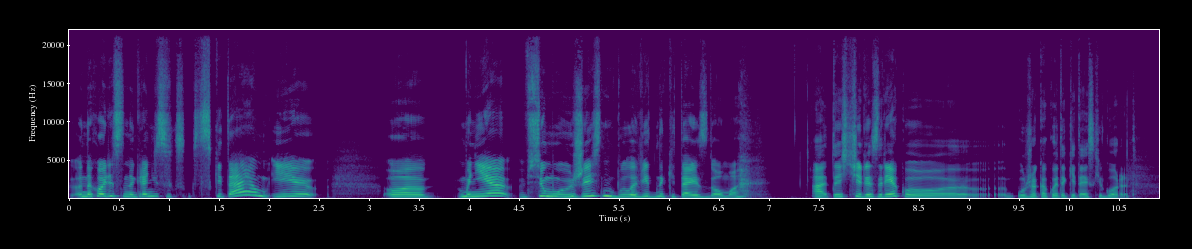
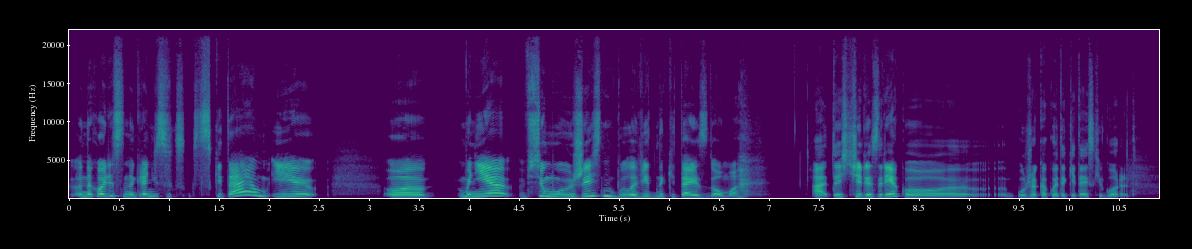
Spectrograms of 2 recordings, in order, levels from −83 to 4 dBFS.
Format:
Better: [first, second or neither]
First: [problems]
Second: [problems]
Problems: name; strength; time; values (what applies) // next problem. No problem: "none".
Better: first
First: none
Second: thin; somewhat; fading below 350 Hz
